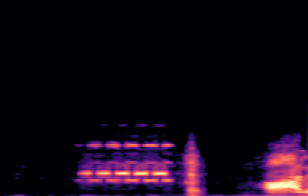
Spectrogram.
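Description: Telephone ringing: one short burst of a rapid electronic trill starting about half a second in, followed by a sharp click a little after.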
